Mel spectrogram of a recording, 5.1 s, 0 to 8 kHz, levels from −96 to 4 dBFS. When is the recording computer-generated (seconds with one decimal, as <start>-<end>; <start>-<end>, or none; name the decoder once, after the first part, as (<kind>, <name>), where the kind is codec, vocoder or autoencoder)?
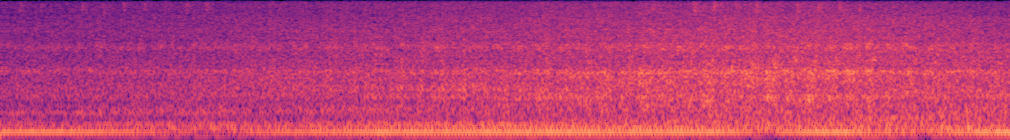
none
